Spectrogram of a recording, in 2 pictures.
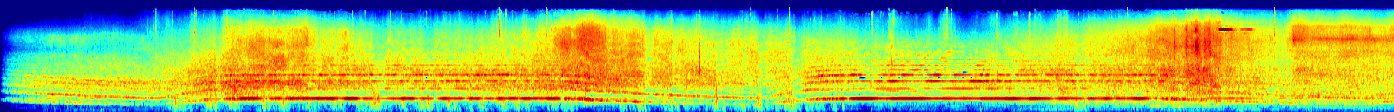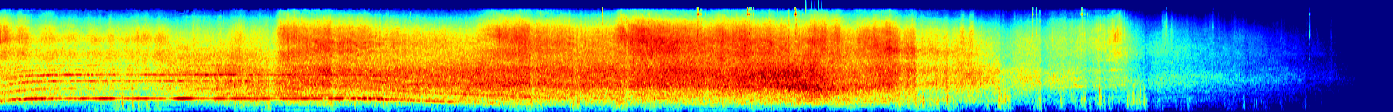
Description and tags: endoftheworld end alarm silent hill catastrophe pompier rue vent voiture cars windy fire steet wind
alarm, cars, catastrophe, end, endoftheworld, fire, hill, pompier, rue, silent, steet, vent, voiture, wind, windy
